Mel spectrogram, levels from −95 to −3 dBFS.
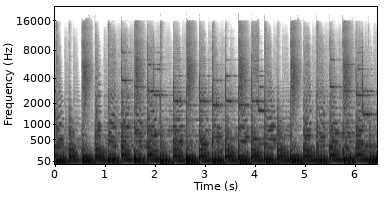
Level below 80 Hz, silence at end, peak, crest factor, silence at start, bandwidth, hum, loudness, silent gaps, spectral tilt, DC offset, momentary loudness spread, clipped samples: -12 dBFS; 0 s; 0 dBFS; 10 dB; 0 s; 16 kHz; none; -12 LUFS; none; -6 dB/octave; under 0.1%; 1 LU; under 0.1%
